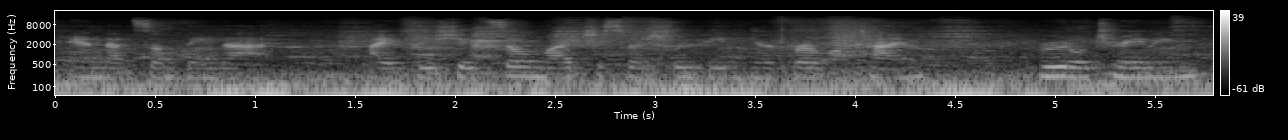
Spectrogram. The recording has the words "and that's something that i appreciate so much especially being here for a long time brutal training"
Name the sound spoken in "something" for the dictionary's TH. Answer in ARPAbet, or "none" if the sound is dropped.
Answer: TH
